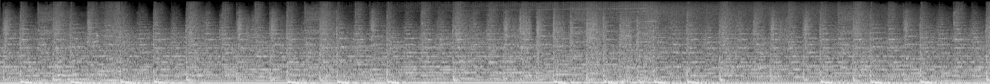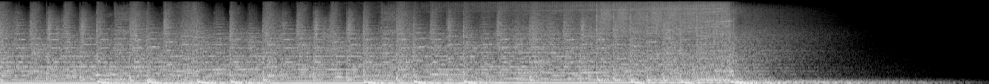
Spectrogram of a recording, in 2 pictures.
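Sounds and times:
sport motivational epic trailer music: 0:00.0 - 0:19.2.

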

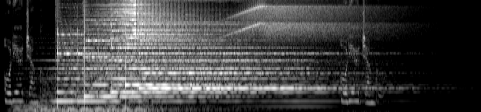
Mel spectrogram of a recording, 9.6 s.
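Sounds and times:
elegant logo music: 0:00.9 - 0:08.4.

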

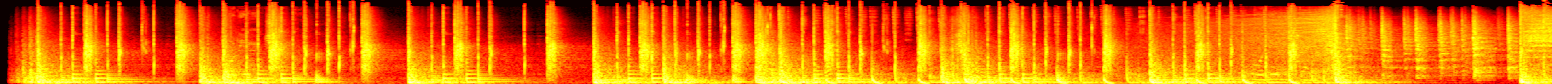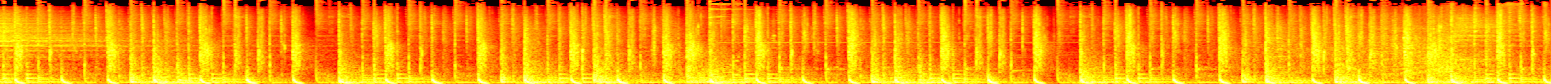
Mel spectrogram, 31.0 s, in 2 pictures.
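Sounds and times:
percussion: 0:00.1 - 0:31.0.

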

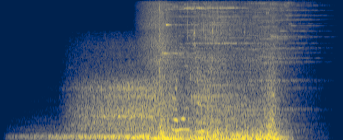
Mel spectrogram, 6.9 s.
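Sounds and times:
magic spell effect: 0:02.7 - 0:06.6.

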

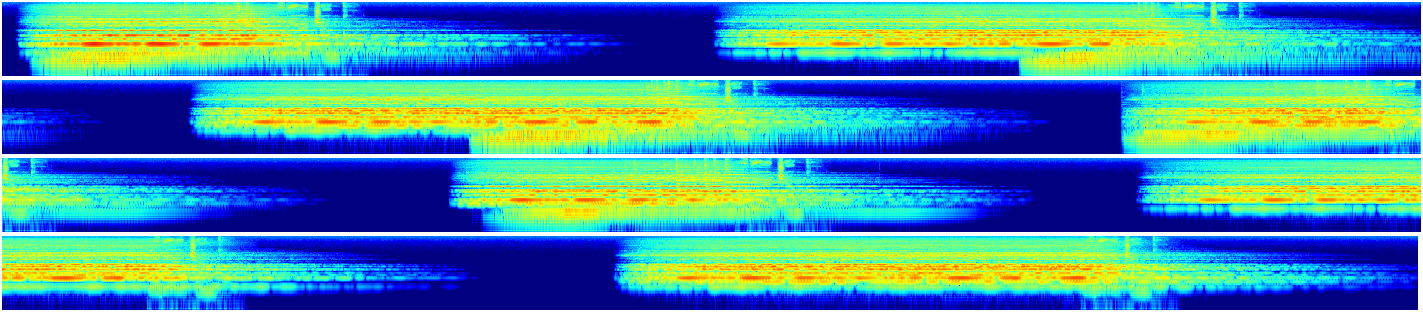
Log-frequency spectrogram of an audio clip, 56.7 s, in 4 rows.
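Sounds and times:
heavenly angel choir singing: 0:00.2 - 0:04.6, 0:07.2 - 0:13.5, 0:16.1 - 0:23.2, 0:25.4 - 0:30.1, 0:32.9 - 0:37.3, 0:39.8 - 0:45.7, 0:48.8 - 0:55.8.

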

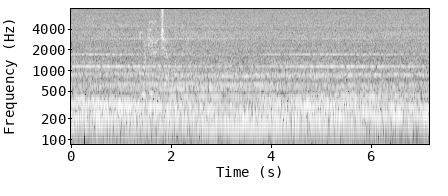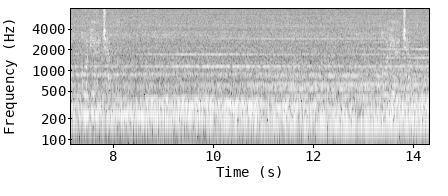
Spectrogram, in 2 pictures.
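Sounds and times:
dark ambient soundscape: 0:00.0 - 0:14.3.

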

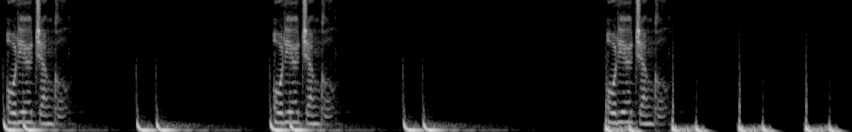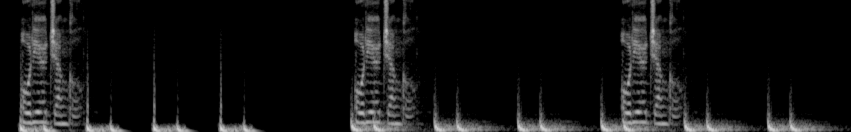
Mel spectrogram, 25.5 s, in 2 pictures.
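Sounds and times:
heartbeat: 0:00.0 - 0:00.7, 0:02.0 - 0:03.0, 0:04.0 - 0:04.7, 0:06.0 - 0:06.9, 0:09.1 - 0:16.7, 0:18.0 - 0:25.1.

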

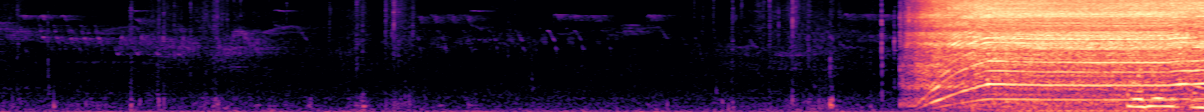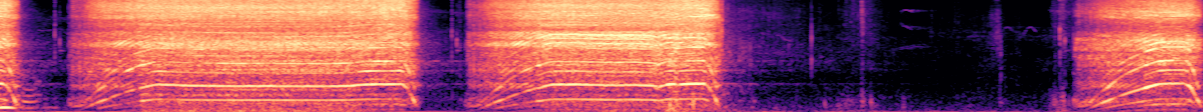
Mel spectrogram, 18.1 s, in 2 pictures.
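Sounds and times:
electric saw cutting trees: 0:06.7 - 0:14.8, 0:17.0 - 0:18.0.

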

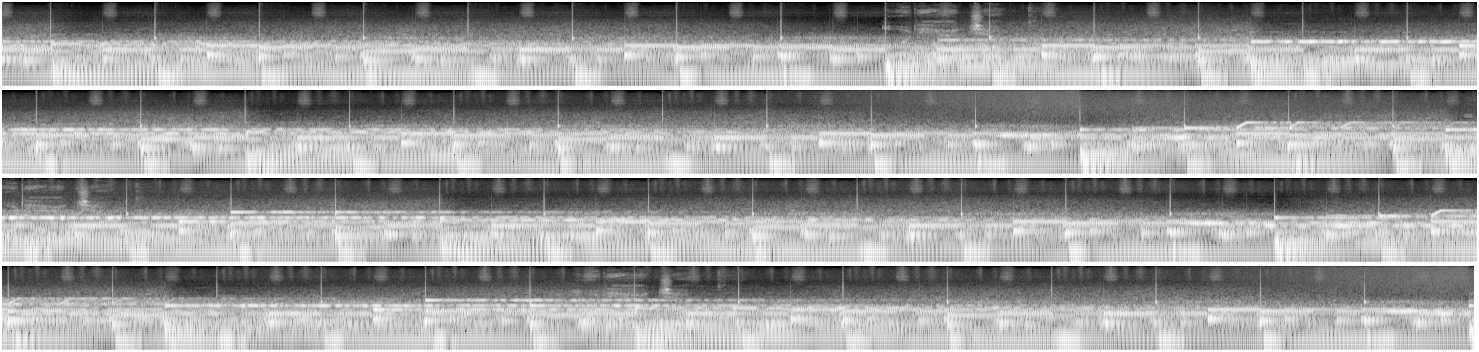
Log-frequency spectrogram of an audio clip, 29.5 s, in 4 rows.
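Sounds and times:
chilled ambient background music: 0:00.0 - 0:29.4.

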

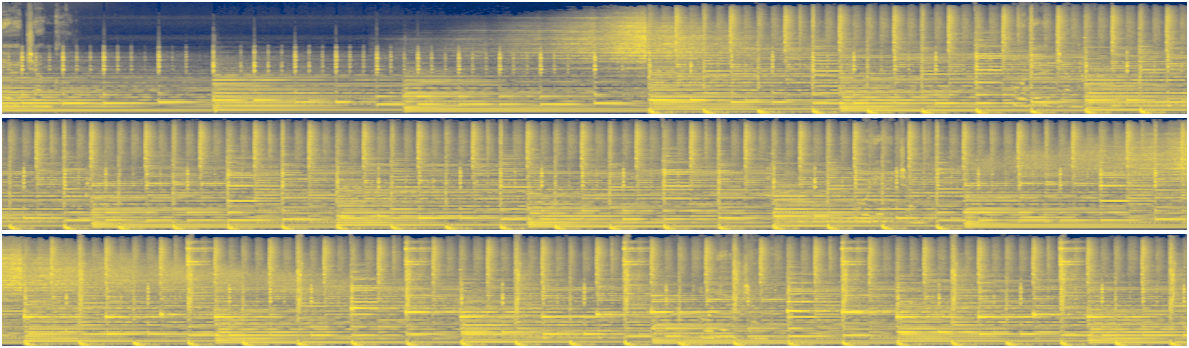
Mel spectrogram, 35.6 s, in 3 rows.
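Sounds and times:
spring commercial corporate music: 0:00.0 - 0:35.5.

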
